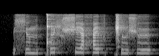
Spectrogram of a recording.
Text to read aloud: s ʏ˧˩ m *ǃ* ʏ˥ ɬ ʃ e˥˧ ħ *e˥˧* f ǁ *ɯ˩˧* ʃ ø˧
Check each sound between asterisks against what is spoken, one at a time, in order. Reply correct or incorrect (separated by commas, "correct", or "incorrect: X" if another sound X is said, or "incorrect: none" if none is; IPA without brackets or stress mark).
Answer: correct, incorrect: e˥, correct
